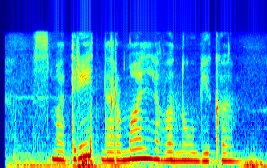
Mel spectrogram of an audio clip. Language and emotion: Russian, neutral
